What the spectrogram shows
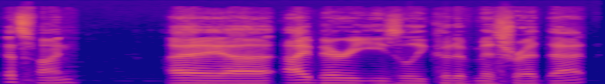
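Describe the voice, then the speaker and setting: A man's voice: medium pitch, level tone, brisk, fairly bright tone, clear, resonant tone. A man hosting a live pool match stream, chatting casually with viewers between shots with joking asides. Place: pool hall.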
